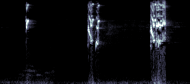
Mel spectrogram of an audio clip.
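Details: Lovebird calling to provoke rivals and train fighting birds: three short, shrill, harsh chirps, spaced about a second apart, with quiet gaps between.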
